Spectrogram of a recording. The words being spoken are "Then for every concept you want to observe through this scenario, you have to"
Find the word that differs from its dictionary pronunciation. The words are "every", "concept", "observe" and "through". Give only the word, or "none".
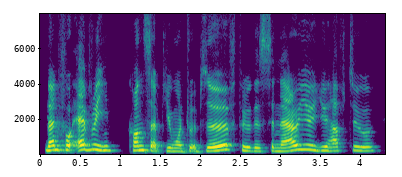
none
